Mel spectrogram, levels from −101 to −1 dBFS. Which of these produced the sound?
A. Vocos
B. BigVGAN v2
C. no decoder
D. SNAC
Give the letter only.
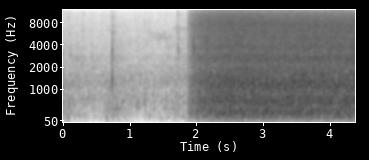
C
